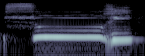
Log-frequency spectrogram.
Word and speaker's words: souris: Le S, je ne le prononce pas. Donc, souris.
